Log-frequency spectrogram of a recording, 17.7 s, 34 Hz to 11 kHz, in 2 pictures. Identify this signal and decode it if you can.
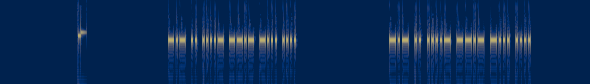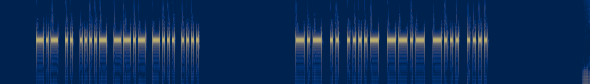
Morse code, heard as a keyed tone, about 37 wpm, 700 Hz. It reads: KI4QBH KI4QBH KI4QBH KI4QBH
